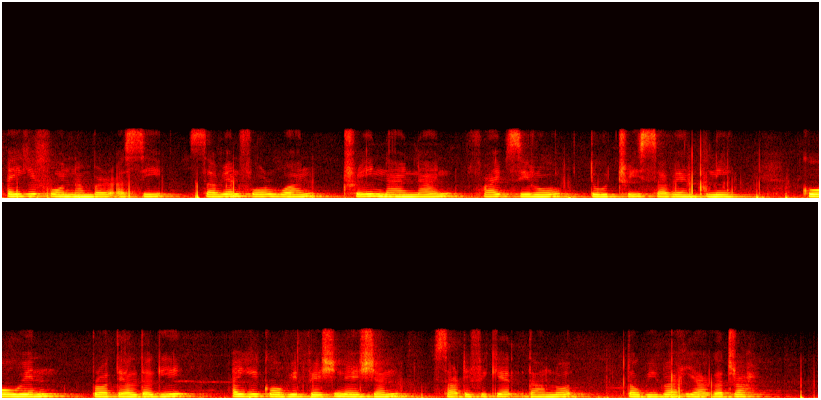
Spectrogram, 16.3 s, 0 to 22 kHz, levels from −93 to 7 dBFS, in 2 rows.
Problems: constant background noise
